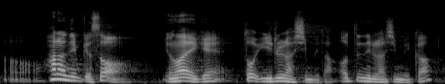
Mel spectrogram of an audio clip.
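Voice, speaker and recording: A man preaching a sermon as pastor, earnest and animated. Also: medium pitch, moderate pace, gravelly. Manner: earnest, animated, acts out quoted speech. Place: church hall. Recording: echoey church hall.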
